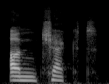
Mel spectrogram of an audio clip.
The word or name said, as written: unchecked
